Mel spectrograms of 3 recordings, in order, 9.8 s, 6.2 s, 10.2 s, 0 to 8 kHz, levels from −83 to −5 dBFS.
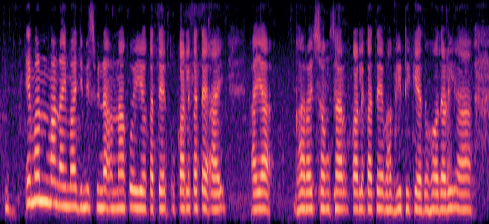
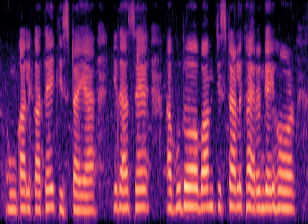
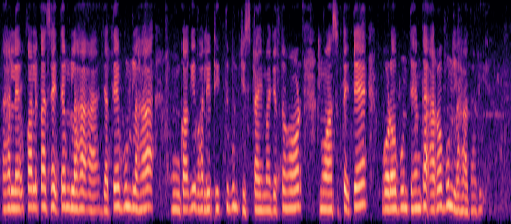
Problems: background sounds at intervals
